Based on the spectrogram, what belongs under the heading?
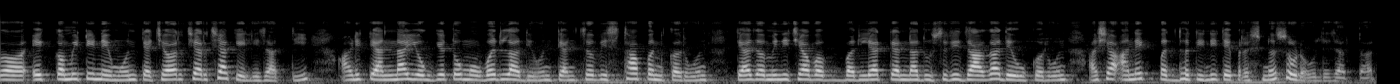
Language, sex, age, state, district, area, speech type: Marathi, female, 60+, Maharashtra, Ahmednagar, urban, spontaneous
